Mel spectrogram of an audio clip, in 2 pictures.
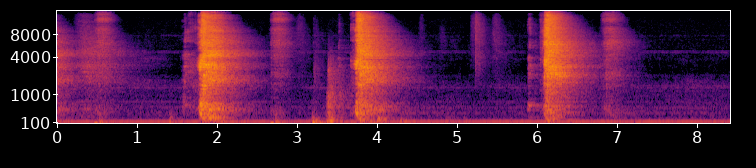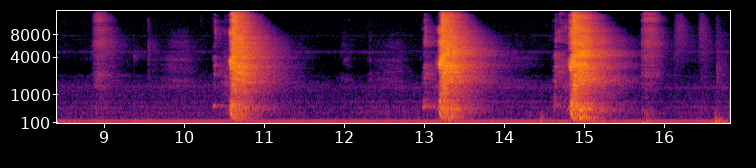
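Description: A run of sharp, explosive sneezes, about seven in seventeen seconds, echoing in a hard-walled room with a steady hum behind.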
